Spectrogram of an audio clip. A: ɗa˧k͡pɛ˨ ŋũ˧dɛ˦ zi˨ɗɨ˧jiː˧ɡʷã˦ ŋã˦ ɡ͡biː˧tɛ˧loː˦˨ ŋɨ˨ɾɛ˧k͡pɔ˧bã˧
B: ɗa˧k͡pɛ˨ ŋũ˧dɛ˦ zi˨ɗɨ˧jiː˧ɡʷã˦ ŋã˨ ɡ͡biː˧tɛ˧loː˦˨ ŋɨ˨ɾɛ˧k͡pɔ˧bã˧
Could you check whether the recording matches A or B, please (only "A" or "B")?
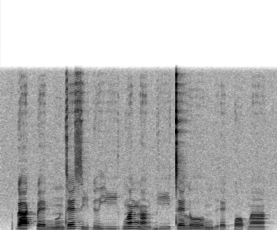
B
